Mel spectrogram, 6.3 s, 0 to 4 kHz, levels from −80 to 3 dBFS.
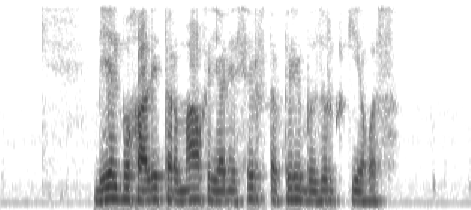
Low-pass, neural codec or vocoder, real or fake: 3.6 kHz; none; real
